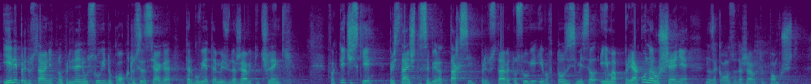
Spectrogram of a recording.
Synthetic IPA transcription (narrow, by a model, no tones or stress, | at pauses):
ilipɾɛd̪ʊst̪avʲɛnit̪ɛnɐʊpɾɛd̪ɛlɛniʊslˠuɡʲid̪okɔlˠkʊ̥t̪osɛzɐsʲjaɡət̪əɾɡʊviət̪əmɛʒd̪ʊd̪ɐɾʒavit̪ɛt͡ʃlɛŋkʰʲi̥ | fɐkt̪it͡ʃɛsk̟ipɾist̪aniʃt̪i̥t̪əsɐbiɾət̪ːaksipɾɛd̪ʊst̪avʲət̪ʊslˠuɡ̟iʔivəft̪ɔzismisəlˠiməpɾʲakʊnɐɾʊʃɛnʲiɛnɐzɐkɔnəzɐd̪ɐɾʒavnət̪əpɔmʊʃt̪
